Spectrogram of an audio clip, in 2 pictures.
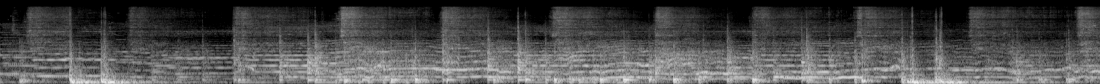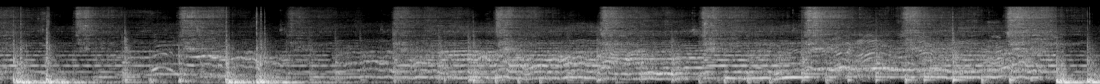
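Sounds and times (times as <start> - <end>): hand drums beating: 0.0 - 22.0
heavy low drum strokes: 0.0 - 22.0.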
